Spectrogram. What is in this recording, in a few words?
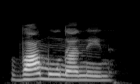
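"ва мунанін", Komi, female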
